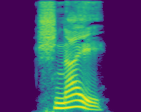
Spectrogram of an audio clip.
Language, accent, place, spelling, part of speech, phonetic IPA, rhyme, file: German, Germany, Berlin, schnei, verb, [ʃnaɪ̯], -aɪ̯, De-schnei.ogg
- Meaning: 1. singular imperative of schneien 2. first-person singular present of schneien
